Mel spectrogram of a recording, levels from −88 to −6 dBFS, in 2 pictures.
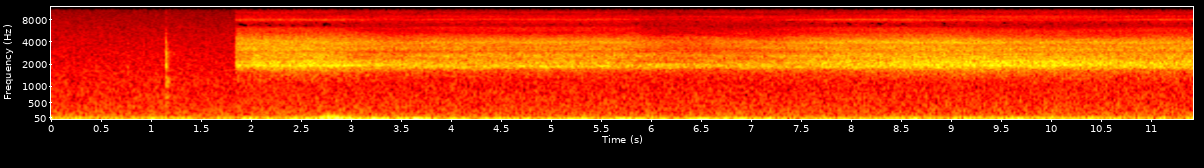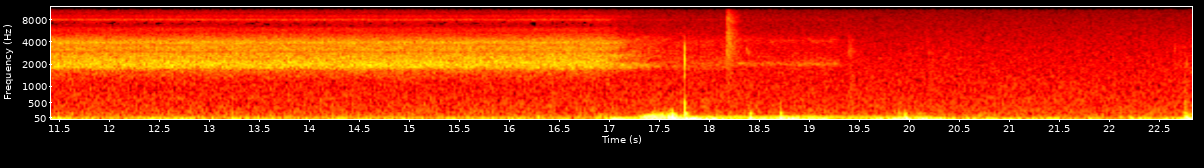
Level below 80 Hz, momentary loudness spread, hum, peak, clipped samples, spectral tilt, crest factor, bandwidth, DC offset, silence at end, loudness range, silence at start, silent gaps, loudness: -28 dBFS; 18 LU; none; 0 dBFS; under 0.1%; -2.5 dB/octave; 20 dB; 11.5 kHz; under 0.1%; 0 s; 9 LU; 0 s; none; -21 LUFS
